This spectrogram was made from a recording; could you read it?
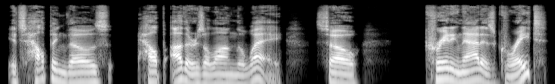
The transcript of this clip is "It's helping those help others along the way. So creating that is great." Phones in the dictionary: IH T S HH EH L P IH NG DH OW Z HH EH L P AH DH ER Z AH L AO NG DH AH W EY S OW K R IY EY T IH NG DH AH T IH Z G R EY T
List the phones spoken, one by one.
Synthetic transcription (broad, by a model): IH T S HH EH L P IH NG DH OW Z HH EH L P AH DH ER Z AH L AO NG DH AH W EY S OW K R IY EY T IH NG DH AH T IH Z G R EY T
